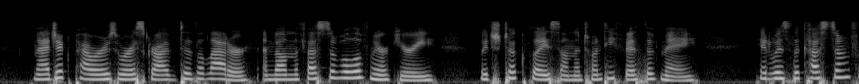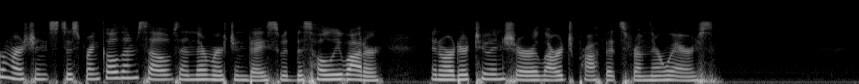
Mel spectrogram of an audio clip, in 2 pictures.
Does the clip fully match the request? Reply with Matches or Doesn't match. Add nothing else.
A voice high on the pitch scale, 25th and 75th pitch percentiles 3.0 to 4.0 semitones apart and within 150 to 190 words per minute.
Matches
